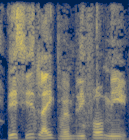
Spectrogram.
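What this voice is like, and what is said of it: Put-on Welsh accent. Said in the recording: “Great Welsh accent there”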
